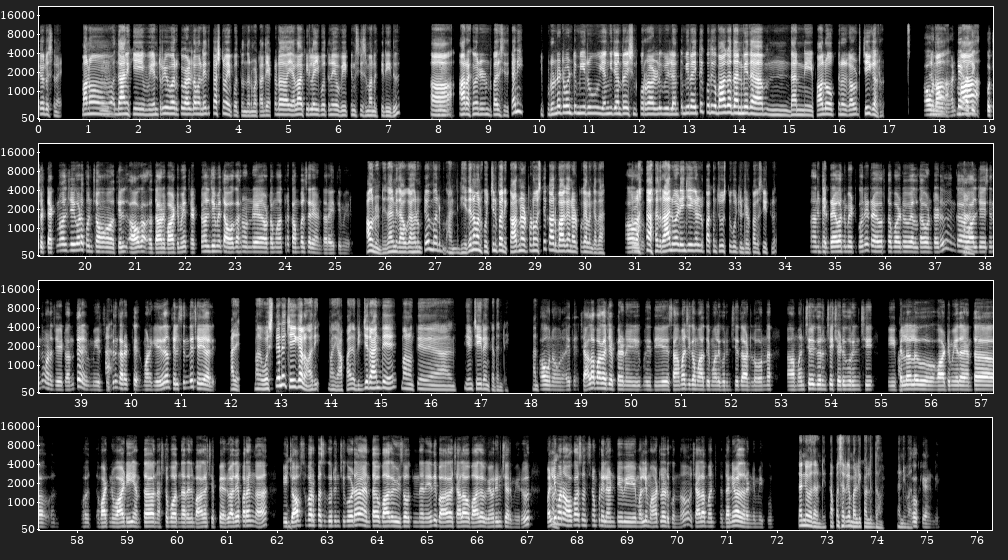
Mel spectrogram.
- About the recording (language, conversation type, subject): Telugu, podcast, సామాజిక మాధ్యమాల్లో మీ పనిని సమర్థంగా ఎలా ప్రదర్శించాలి?
- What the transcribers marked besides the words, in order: in English: "ఇంటర్యూ"; in English: "ఫిల్"; in English: "వేకన్సీస్"; in English: "యంగ్ జనరేషన్"; in English: "ఫాలో"; other background noise; in English: "టెక్నాలజీ"; in English: "టెక్నాలజీ"; in English: "కంపల్సరీ"; chuckle; in English: "సీట్‌లో"; in English: "డ్రైవర్‌ని"; in English: "డ్రైవర్‌తో"; in English: "జాబ్స్ పర్పస్"; in English: "యూజ్"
